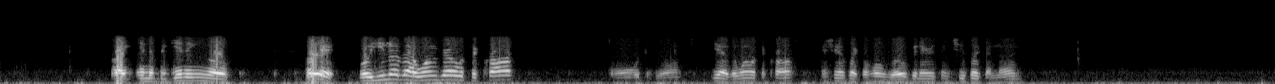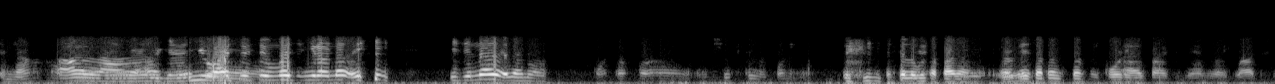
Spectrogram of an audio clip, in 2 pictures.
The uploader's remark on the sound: The audio is fucked up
